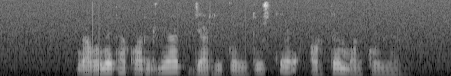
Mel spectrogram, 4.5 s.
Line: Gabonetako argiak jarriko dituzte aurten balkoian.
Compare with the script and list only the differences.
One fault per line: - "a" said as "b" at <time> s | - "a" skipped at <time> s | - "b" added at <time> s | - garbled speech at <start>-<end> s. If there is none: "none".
none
